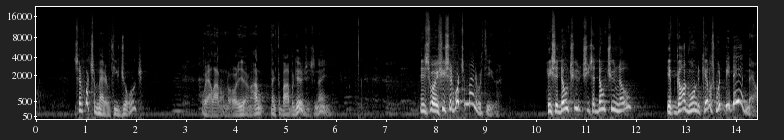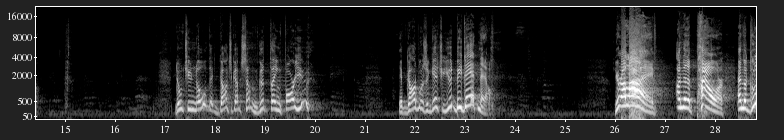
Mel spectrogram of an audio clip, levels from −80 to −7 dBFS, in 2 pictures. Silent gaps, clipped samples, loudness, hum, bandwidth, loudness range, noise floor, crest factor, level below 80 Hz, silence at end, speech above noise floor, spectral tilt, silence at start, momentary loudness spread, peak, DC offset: none; 0.2%; -15 LUFS; none; over 20 kHz; 25 LU; -64 dBFS; 18 dB; -54 dBFS; 0 s; 48 dB; -4 dB/octave; 0.85 s; 25 LU; 0 dBFS; under 0.1%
